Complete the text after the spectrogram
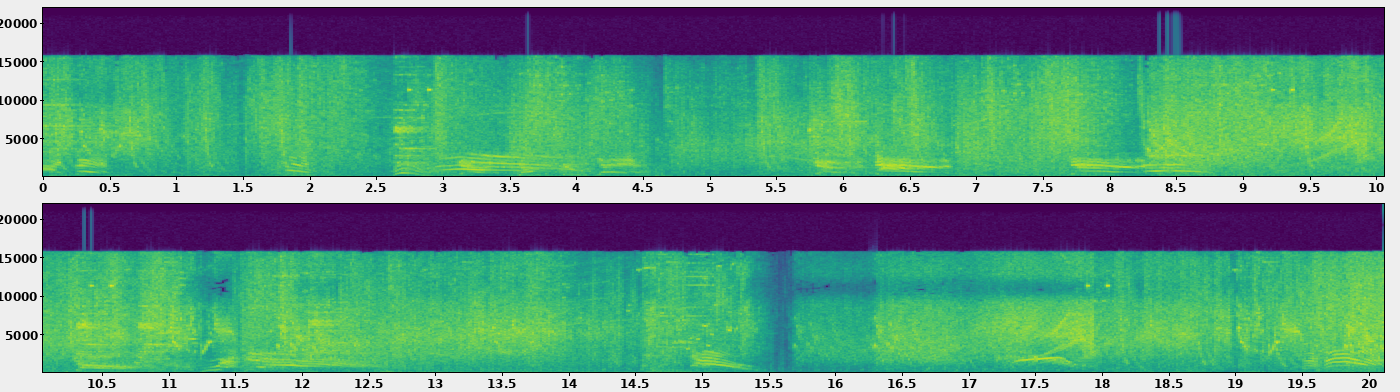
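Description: Energy blasters fire in sweeping bursts.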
